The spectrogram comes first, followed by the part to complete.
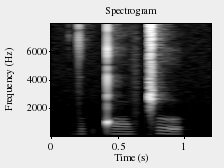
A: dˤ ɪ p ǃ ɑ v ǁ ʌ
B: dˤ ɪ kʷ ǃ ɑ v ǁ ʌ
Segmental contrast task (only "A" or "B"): A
